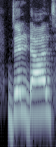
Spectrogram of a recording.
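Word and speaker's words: Kjeldahl: जल्डर्स experiment करना पड़ेगा यस जिल डाल्स एक्सपेरिमेंट के इज साइलेंट ठीक है तो क्या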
